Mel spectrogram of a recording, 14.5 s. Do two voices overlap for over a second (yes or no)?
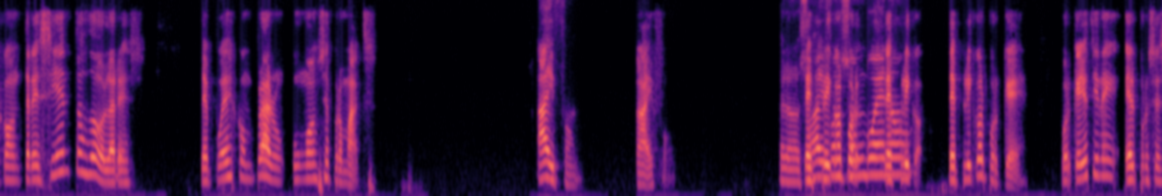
yes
